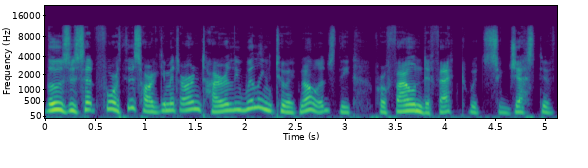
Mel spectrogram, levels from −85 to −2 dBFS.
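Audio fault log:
No faults are logged for this speech clip. Nothing in it calls for an entry on this log.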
